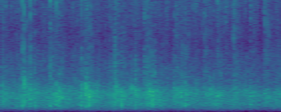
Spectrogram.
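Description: An audience claps steadily, a dense wash of many hands with bright, crackling texture and small swells in loudness, continuing without voices for a few seconds.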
